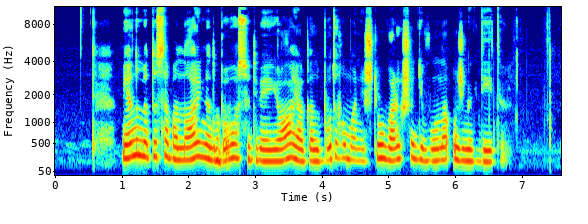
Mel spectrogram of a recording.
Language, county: Lithuanian, Kaunas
